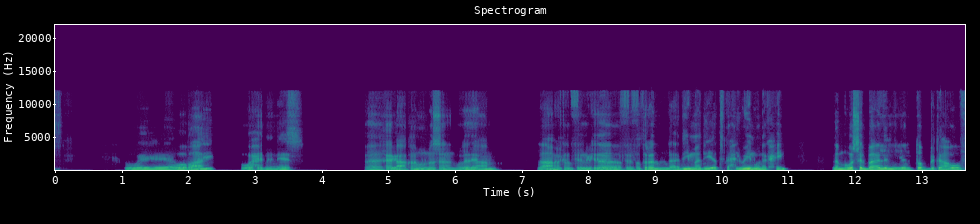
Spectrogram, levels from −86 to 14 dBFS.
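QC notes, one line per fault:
0.00–8.77 s, channel delay (doubling): one channel of the pair is running a whole buffer late, about 42.7 ms, which fits a 2048-sample buffer, and the two channels are then summed to mono. The late copy lands at the same level as the original but far enough behind it to be heard separately, so the speech sounds doubled, with a short slap echo trailing each syllable, until the channels fall back into alignment at 8.77 s.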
